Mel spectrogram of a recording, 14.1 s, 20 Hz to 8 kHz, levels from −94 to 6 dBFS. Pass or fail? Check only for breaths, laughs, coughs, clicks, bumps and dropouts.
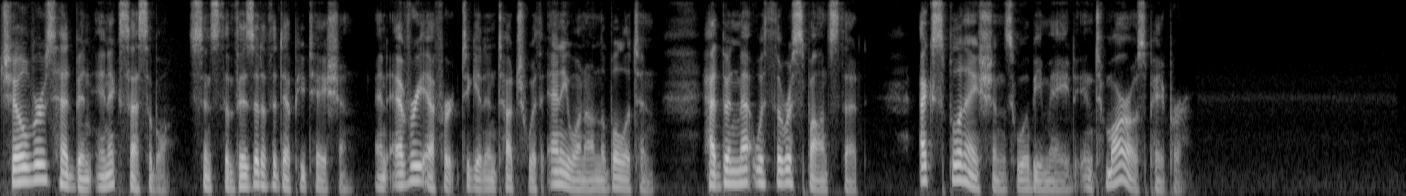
pass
